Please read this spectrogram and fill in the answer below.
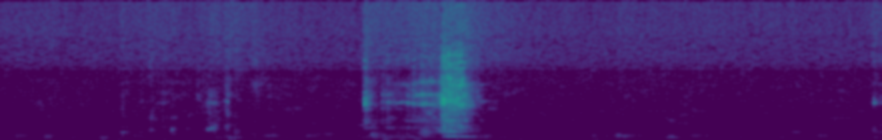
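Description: Small clicks and knocks of a metal ladle working in a steel pot of soup as it is served into cups, with one louder, brief scrape about two seconds in.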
